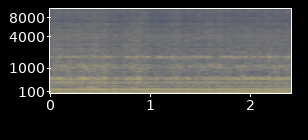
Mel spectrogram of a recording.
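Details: Can-Am Maverick R with DCT transmission, about 2,000 miles, idling after restart following transmission magnet change, before any DCT relearn; no error messages, park indicator shown. Steady, even low idle, smooth regular beat, no knocks or grinding; healthy.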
